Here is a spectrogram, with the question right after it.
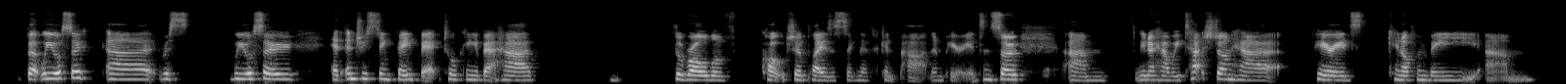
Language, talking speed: English, 145 wpm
